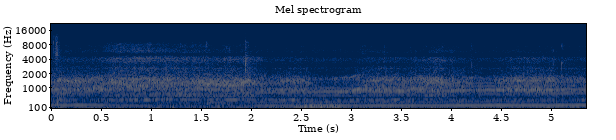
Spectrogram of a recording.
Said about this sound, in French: Énorme drift.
